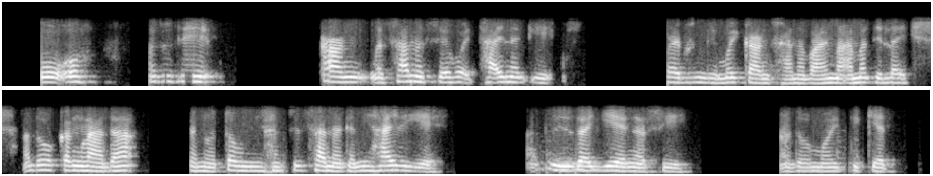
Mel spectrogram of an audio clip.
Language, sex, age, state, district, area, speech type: Manipuri, female, 60+, Manipur, Churachandpur, urban, conversation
